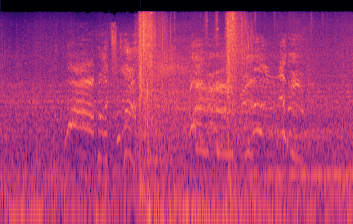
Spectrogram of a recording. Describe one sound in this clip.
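A man grunts and shouts while fighting.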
